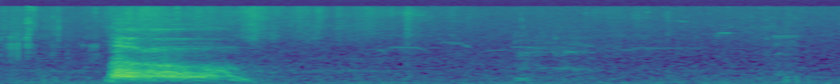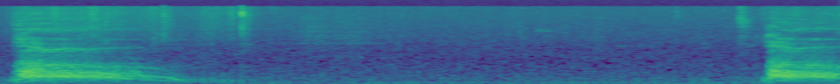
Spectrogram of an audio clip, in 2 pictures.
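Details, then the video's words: Dog named Oernie barking at a floating duck house, three loud single barks spaced about four seconds apart, with quiet outdoor background between them. "Hund bellt schwimmendes Entenhaus an"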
